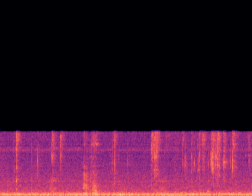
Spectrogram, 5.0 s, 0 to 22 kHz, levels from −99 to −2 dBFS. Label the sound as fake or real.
fake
